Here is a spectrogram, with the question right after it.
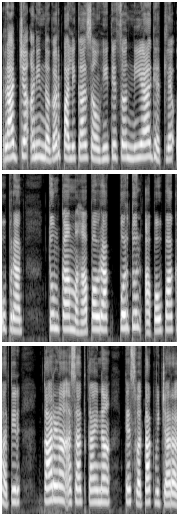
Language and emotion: Goan Konkani, neutral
